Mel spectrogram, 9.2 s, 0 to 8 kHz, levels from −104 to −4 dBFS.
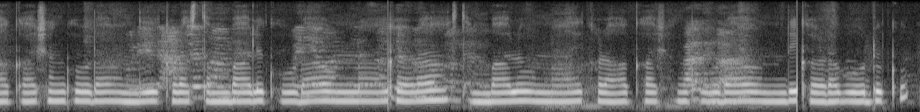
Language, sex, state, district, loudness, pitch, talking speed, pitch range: Telugu, female, Andhra Pradesh, Anantapur, -30 LUFS, 200 Hz, 105 wpm, 195-205 Hz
